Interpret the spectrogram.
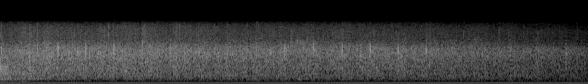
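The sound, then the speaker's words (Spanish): A large group claps steadily for several seconds in honour of Santa Rosa de Lima, a dense, sustained patter of applause, gradually tapering slightly toward the end. “que viva nuestra patrona Santa Rosa de Lima y que se oiga el aplauso a Santa Rosa.”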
